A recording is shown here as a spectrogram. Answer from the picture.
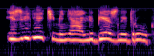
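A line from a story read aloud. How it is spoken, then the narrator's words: Exclamation. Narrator (Russian): воскликнул он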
